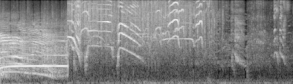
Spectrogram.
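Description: A held voice-like note that cuts off suddenly about a second in, followed by a run of high-pitched squeaky cries, each rising and then falling in pitch, fading toward the end.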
